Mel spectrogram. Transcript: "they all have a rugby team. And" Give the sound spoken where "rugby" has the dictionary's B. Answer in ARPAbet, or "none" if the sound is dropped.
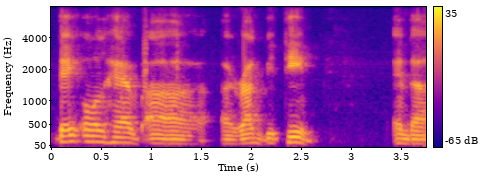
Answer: B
